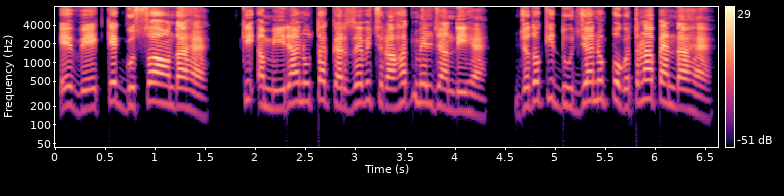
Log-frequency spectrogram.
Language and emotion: Punjabi, angry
